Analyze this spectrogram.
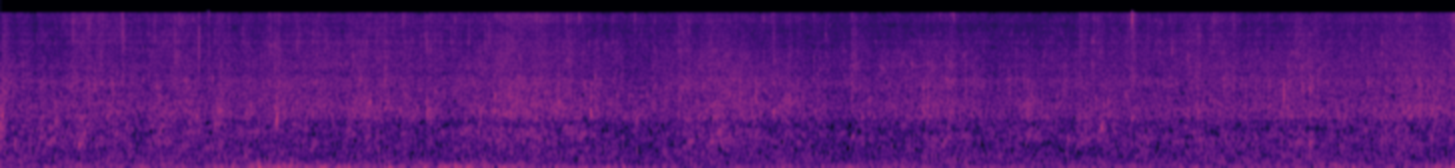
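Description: Wind rumbling on the microphone over a steady wash of sea water.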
